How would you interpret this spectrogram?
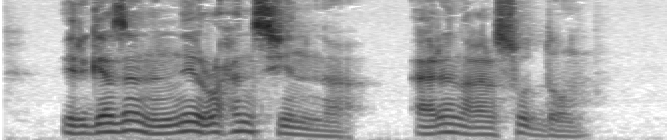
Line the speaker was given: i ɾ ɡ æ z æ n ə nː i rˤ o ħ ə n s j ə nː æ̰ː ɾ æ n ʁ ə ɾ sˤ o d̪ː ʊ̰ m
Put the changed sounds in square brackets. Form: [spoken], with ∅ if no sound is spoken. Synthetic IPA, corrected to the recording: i ɾ ɡ æ z æ n ə nː i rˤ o ħ ə n s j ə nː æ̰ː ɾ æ n ʁ ə ɾ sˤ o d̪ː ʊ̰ m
